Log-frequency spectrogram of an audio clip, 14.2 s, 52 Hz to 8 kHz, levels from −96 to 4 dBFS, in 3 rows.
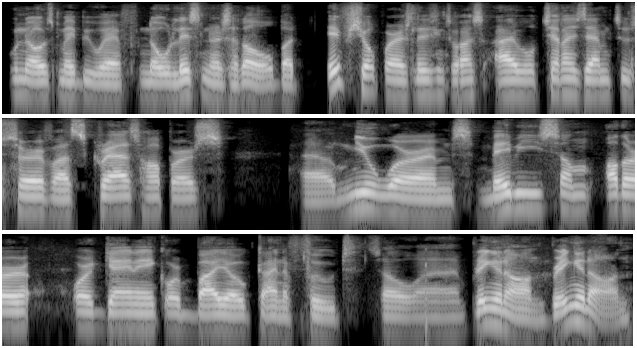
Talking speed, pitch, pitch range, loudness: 180 wpm, 115 Hz, 105-125 Hz, -20 LUFS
